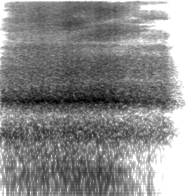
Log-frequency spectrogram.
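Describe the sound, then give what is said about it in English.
A slow, breathy exhale during a guided breathing exercise: a soft, steady rush of air that holds for over a second, then tapers off into silence. “Breathe in. I get to choose my reality. Breathe out.”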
